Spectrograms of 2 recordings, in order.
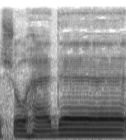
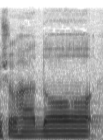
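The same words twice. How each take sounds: First: شهدا with a thin, light "de" and a long held vowel; slow, loud شهدا without heavy d; light dal. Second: شهدا with a heavy, dark "dɔ" ending; wrong heavy dal. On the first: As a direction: keep the d of شهدا light, stretching a front "æ". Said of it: "دال پر خونده نمیشه". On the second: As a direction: round the last vowel of شهدا to "aw". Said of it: "نمیگیم شهدا". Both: Shown as a demonstration.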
